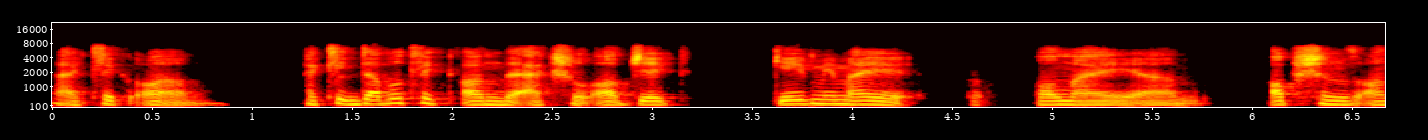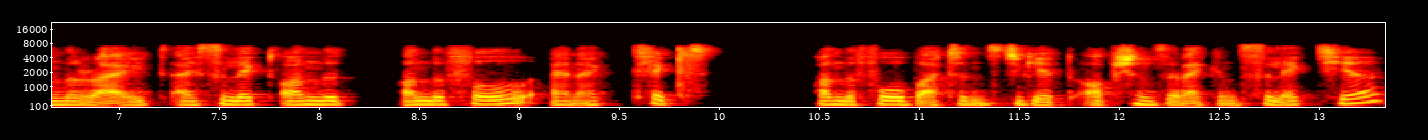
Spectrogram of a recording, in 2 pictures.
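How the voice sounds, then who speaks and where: Fairly low in pitch, a woman speaks with vocal fry. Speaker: business analyst speaker. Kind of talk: tutorial. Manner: hesitant, many fillers.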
